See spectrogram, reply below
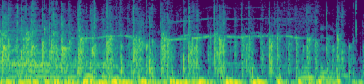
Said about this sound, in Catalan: Un aplaudiment. Molt bé.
